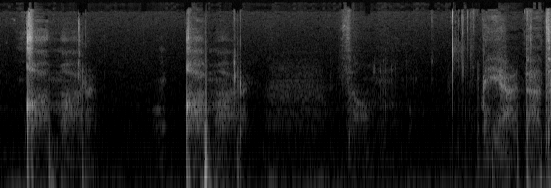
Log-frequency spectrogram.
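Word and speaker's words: قمر: Okay, so it's not qamar. It's qamar.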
